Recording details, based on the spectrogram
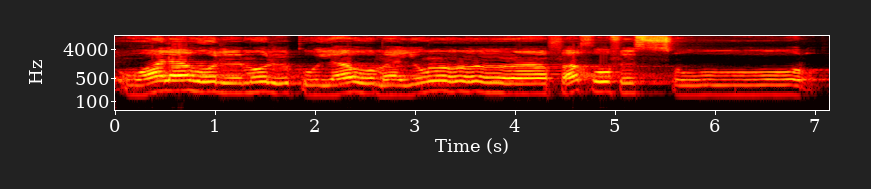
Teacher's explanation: پھر صور صاد کو پر پڑھیں گے، یہ حروف مستعلیہ میں سے ہے، اور یہاں پر جو ہے وقف کی صورت میں مد عارض وقفی ہوگا، اور را کو پر پڑھیں گے، کیونکہ را ساکن سے پہلے واو ساکن ہے، پھر اس سے پہلے پیش ہے، تو پر پڑھیں گے۔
